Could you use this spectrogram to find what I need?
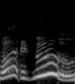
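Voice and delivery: play-acted frightened, startled, very high voice. Retelling how her mom reacted to her outburst, imitating a scared reply.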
